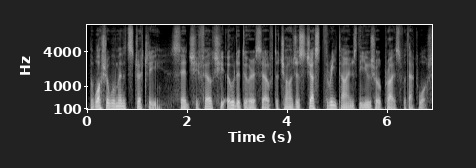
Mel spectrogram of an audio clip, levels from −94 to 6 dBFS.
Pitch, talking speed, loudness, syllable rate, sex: 85 Hz, 210 wpm, -21 LUFS, 5.0 syllables/s, male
